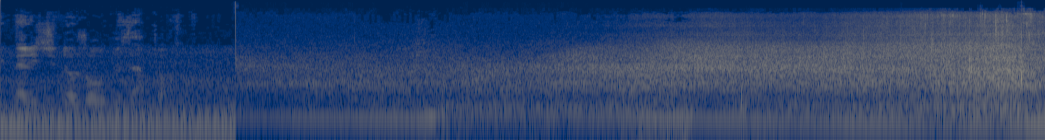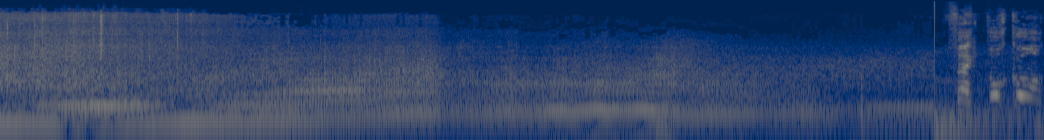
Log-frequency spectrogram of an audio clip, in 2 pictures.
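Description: A Dodge Hellcat's engine rumbles and revs steadily on a road test, swelling and easing over several seconds, with a voice talking over it throughout.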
